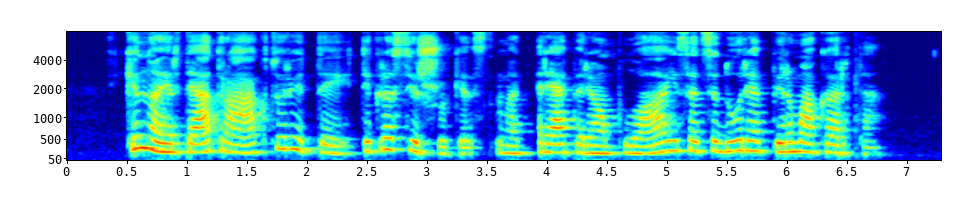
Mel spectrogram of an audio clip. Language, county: Lithuanian, Vilnius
